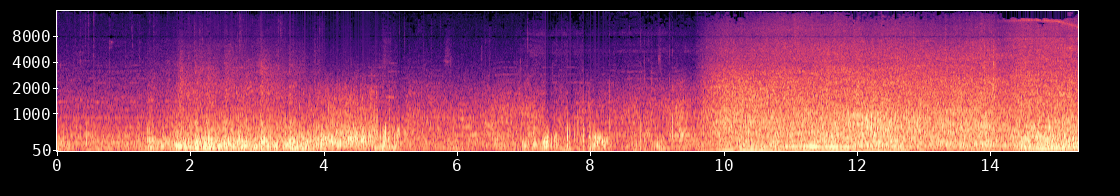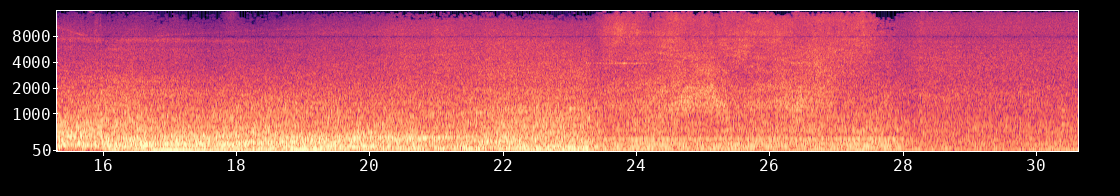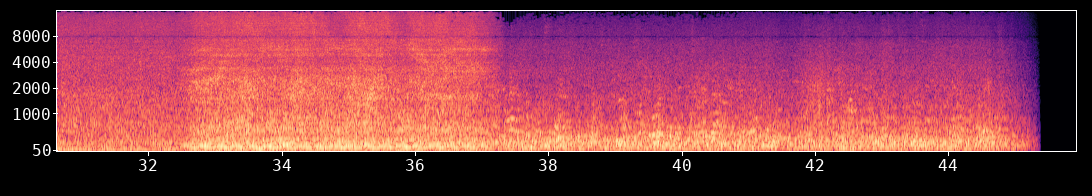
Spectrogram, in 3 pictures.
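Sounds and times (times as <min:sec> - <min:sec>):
traffic engine hum: 0:03.9 - 0:37.7.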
